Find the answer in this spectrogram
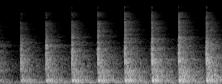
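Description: A hammer tapping in quick, even strikes, about four a second.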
